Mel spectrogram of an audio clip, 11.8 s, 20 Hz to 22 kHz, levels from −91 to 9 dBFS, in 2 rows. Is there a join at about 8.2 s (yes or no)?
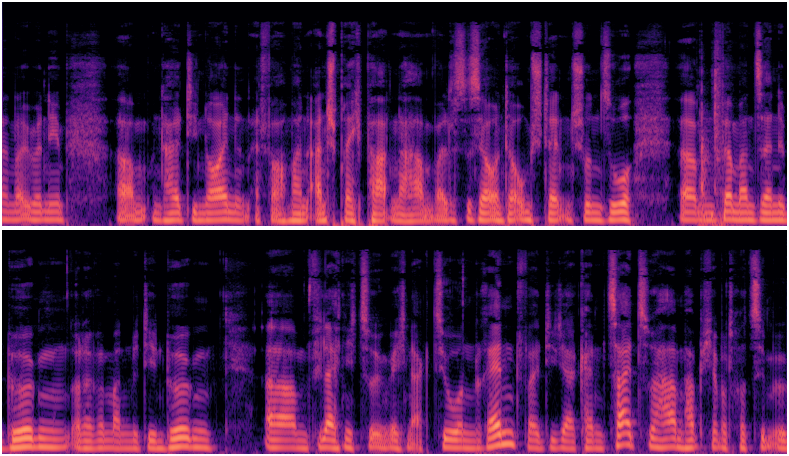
no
